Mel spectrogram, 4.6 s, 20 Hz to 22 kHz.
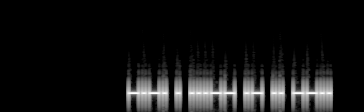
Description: Morse code, heard as a keyed tone, about 28 wpm, 700 Hz. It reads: CE3AIZ
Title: DXCC-100 Call Signs - 6 Characters - 28wpm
